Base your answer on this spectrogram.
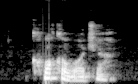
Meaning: Synonym of jumping jack (“a toy figure of a person with jointed limbs that can be made to appear to dance or jump by pulling an attached string”)
- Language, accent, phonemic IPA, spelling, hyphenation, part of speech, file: English, Southern England, /ˈkwɒkəˌwɒd͡ʒə/, quockerwodger, quock‧er‧wod‧ger, noun, LL-Q1860 (eng)-quockerwodger.wav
